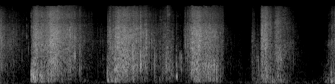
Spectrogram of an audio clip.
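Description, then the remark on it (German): Four steady, crunching footsteps on frozen, lightly snowy forest ground during a walk in the Eifel, each step a loud, bright crackle with short pauses between, no voices. “Ihr hört es vielleicht so ein bisschen knistern hier.”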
